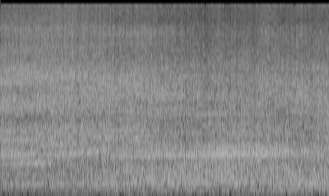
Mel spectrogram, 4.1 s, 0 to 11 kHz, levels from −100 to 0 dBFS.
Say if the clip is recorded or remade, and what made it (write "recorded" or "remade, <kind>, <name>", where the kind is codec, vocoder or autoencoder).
remade, vocoder, WaveNeXt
